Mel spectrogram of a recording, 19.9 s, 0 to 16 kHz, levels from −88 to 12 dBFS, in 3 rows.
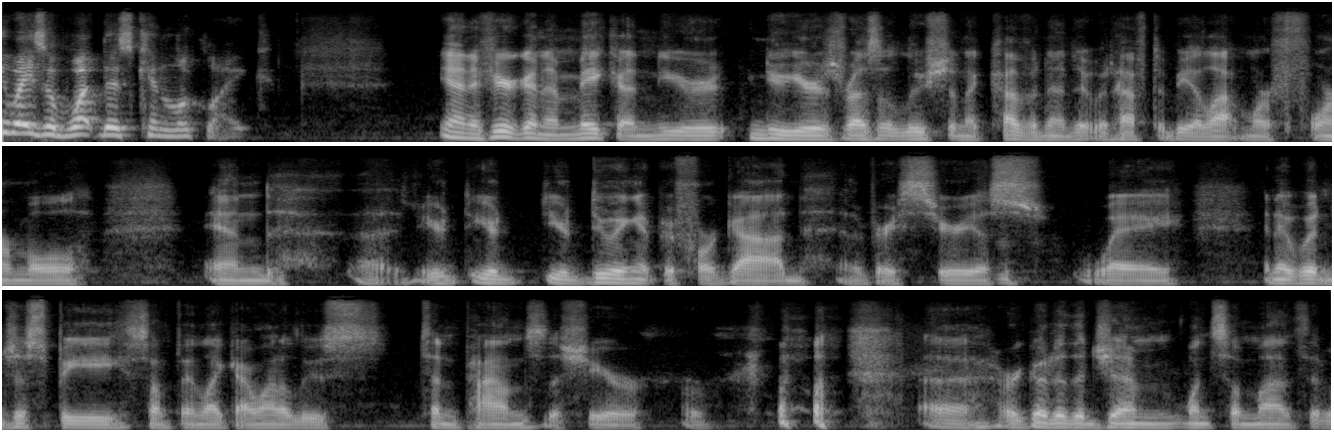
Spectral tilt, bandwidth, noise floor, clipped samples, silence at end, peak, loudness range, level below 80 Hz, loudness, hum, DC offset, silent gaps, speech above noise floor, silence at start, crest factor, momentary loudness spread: -5 dB/octave; 12.5 kHz; -50 dBFS; under 0.1%; 0 s; -2 dBFS; 6 LU; -42 dBFS; -23 LUFS; none; under 0.1%; none; 27 dB; 0 s; 22 dB; 14 LU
